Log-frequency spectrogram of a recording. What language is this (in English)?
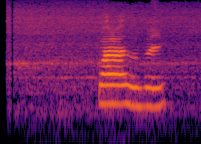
Chinese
